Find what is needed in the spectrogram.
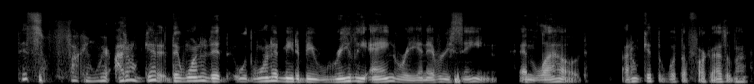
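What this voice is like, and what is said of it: Quiet, hushed voice. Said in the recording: “in a quiet voice”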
